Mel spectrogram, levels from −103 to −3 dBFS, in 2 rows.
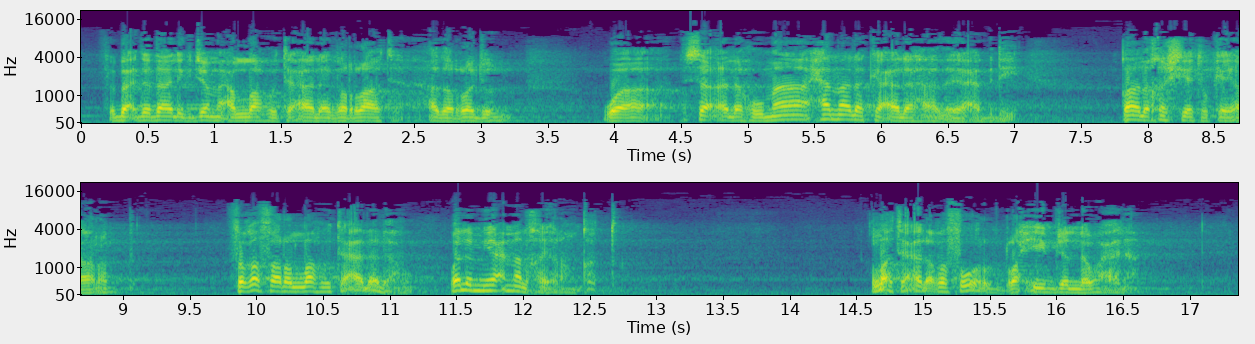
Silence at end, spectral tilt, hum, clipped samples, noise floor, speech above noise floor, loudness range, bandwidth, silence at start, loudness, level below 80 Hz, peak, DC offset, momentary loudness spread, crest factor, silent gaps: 0.5 s; -4 dB/octave; none; under 0.1%; -46 dBFS; 31 dB; 4 LU; 12.5 kHz; 0.15 s; -15 LUFS; -50 dBFS; 0 dBFS; under 0.1%; 11 LU; 16 dB; none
